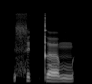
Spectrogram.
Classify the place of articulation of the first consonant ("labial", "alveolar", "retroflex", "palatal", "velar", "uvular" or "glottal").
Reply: alveolar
